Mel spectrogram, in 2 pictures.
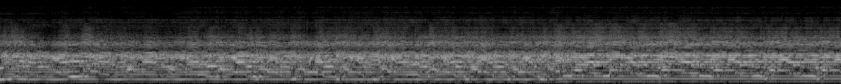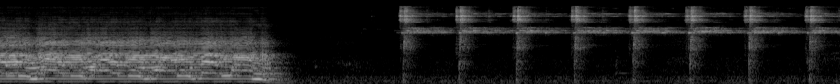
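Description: Soprano saxophone with a toy kazoo attached to its neck, sounding one long held tone: a steady low note under shifting upper notes, the low note stepping up about a third of the way in. It stops about eleven seconds in. After a short pause a foot tambourine starts jingling about twice a second.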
